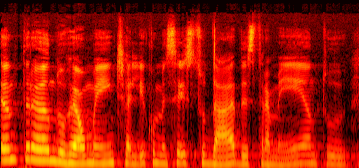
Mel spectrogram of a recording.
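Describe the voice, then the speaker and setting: A woman with a southern Brazilian accent, a dark, mellow tone, medium pitch and ordinary pitch variation. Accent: gaúcho accent, noticeable. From Rio Grande do Sul, southern Brazil. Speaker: dog trainer. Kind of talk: podcast interview. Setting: podcast studio.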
